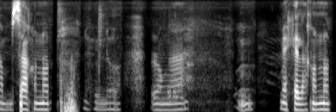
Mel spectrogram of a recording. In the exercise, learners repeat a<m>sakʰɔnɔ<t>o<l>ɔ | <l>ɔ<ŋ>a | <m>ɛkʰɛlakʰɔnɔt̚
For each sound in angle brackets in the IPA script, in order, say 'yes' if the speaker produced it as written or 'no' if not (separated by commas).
yes, yes, yes, no, yes, yes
